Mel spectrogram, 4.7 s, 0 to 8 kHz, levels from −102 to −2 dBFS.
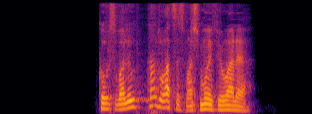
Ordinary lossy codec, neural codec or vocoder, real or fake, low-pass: AAC, 32 kbps; codec, 16 kHz in and 24 kHz out, 0.4 kbps, LongCat-Audio-Codec, two codebook decoder; fake; 7.2 kHz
